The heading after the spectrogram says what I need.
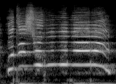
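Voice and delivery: high, loud frantic wail; panicked crying mother. Retold or imitated. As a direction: shriek it like a terrified new mother. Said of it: "she started crying".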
